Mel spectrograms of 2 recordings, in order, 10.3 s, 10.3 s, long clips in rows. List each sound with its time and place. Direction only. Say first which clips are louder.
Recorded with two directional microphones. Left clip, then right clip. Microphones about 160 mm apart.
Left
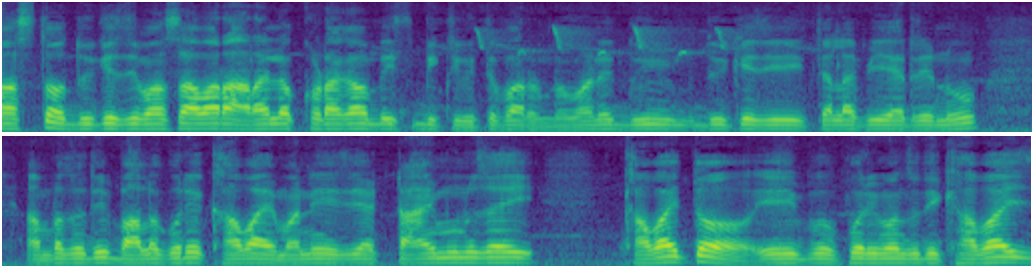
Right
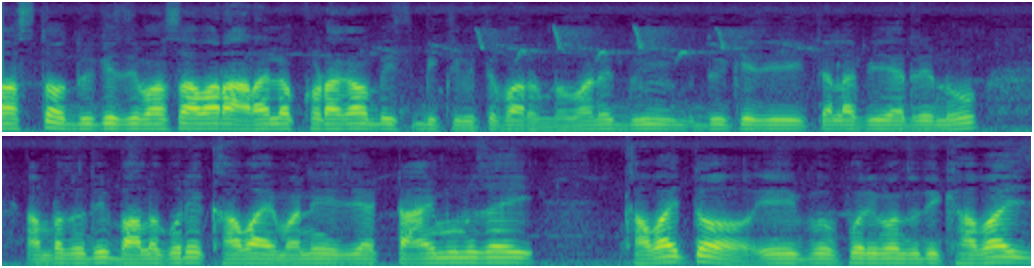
0.3 s speech: right 1 dB; 35° left (ahead or behind)
3.1 s a man's voice: left 1 dB; 35° left (ahead or behind)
